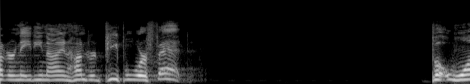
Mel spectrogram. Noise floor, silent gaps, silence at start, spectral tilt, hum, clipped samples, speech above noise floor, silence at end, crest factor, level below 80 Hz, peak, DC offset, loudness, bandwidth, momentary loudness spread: -75 dBFS; none; 0 s; -6.5 dB/octave; none; under 0.1%; 57 dB; 0 s; 18 dB; -66 dBFS; -2 dBFS; under 0.1%; -19 LUFS; 7.8 kHz; 6 LU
